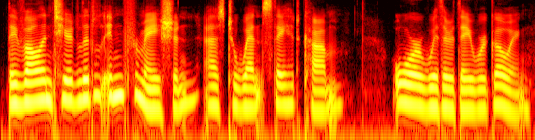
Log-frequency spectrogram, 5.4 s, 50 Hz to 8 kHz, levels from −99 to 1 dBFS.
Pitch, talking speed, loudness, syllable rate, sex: 180 Hz, 170 wpm, -18 LUFS, 5.3 syllables/s, female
